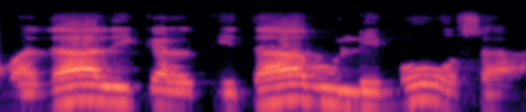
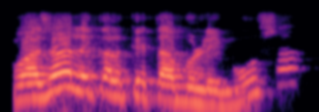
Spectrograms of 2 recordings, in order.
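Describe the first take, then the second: First: "wa zalikal kitabu li Musa" slow, falling on "Musa"; telling intonation. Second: "Wa zalikal kitabu li Musa" higher, rising on "Musa"; questioning intonation. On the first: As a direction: state "wa zalikal kitabu li Musa" in long measured syllables. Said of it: "ini ngasih tahu". ("li Musa" turun, memberi tahu) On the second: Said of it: "itu nanya itu". ("li Musa" naik seperti bertanya) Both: Shown as a demonstration.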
